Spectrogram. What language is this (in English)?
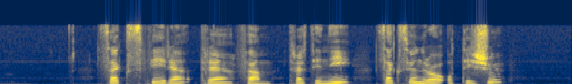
Norwegian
